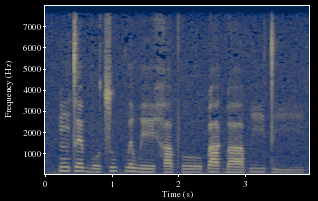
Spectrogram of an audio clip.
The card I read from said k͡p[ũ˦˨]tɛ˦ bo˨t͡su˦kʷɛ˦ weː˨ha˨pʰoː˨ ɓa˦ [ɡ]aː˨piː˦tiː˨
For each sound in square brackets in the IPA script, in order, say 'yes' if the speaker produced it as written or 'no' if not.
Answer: no, no

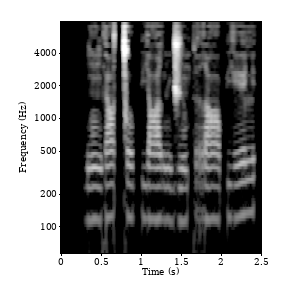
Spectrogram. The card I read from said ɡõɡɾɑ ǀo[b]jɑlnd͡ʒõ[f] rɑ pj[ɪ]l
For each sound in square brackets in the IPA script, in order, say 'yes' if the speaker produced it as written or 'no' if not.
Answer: no, no, yes

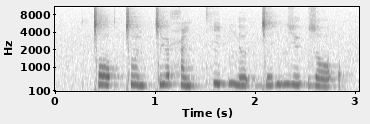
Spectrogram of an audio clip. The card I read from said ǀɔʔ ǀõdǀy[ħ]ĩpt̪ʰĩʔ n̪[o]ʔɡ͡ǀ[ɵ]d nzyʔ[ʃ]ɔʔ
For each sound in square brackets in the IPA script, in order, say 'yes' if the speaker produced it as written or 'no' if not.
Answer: yes, no, no, no

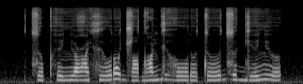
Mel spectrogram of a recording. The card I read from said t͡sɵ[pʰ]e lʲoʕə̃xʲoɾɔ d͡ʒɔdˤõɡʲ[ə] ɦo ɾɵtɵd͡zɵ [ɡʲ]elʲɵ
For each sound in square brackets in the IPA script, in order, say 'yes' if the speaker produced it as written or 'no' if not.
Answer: yes, yes, yes

